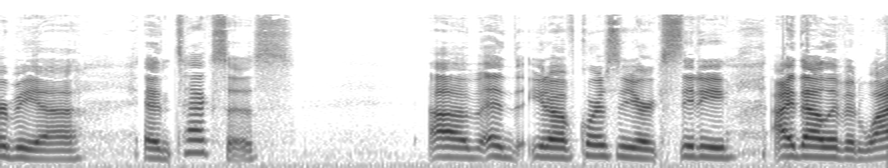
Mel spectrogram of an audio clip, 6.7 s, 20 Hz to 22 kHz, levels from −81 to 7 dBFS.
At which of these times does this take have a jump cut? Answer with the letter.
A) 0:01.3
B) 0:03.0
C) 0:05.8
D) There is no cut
D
